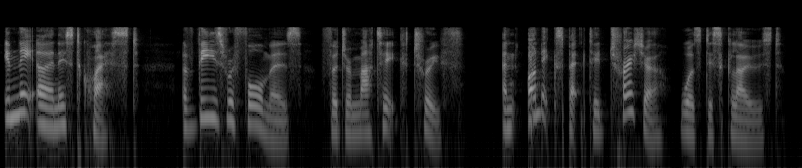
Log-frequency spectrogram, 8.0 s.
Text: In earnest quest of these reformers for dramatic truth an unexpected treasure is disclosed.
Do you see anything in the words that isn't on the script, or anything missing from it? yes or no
yes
